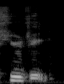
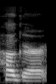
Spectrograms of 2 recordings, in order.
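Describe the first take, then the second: First: It is said without a g, like 'hughie'. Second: It is said with a hard g, like 'hugger'. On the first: The speaker calls it right. "It is Hughie" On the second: The speaker calls it wrong. "It is not Hugger"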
